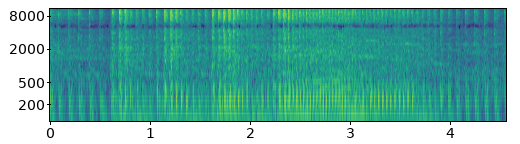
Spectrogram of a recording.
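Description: A Honda XR 650L motorcycle engine runs loud and close, its single-cylinder thump pulsing steadily, swelling briefly as it revs, then settling back to a rhythmic idle.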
